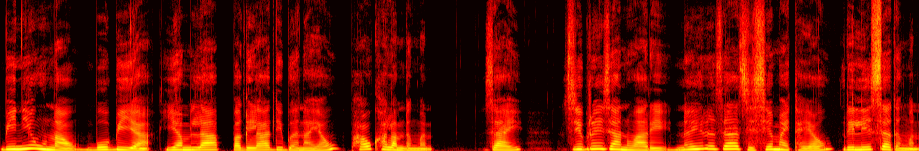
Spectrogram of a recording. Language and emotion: Bodo, neutral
